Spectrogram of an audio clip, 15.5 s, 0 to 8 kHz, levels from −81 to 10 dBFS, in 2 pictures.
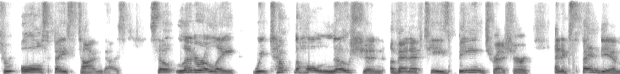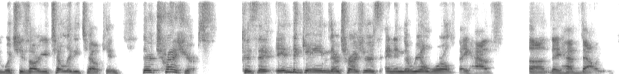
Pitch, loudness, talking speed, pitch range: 165 Hz, -22 LUFS, 165 wpm, 150-190 Hz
